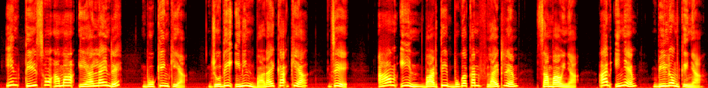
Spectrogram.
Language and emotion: Santali, disgusted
